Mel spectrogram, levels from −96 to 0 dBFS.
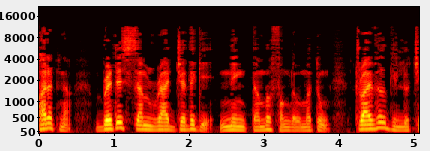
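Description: From start to finish the speech carries plainly audible AAC compression damage, likely from coding at a low bitrate near 32 kbps. Nothing sounds above 11.5 kHz, and sibilants turn fizzy and warbling. Unlike a clean low-pass filter, the remaining band itself sounds smeared and patchy.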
